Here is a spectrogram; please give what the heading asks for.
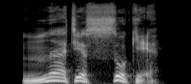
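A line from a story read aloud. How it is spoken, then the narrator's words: Sudden roar. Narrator (Russian): вдруг взревел Мишка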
